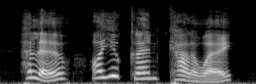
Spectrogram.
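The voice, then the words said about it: Female voice with English accent. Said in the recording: “all the women are going to sound like they're from England, folks, because that's the only way I can do a female voice.”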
